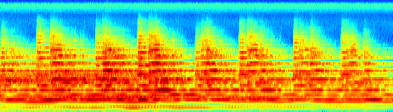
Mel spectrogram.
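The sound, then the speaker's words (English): Church bells peal continuously in overlapping, steady strikes, their bright ringing tones layered and sustained over several seconds with no voices present. “The church bells ring.”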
